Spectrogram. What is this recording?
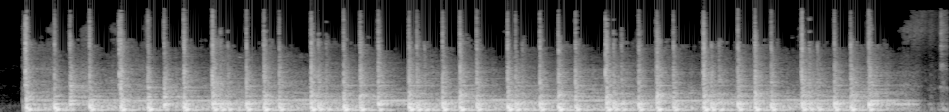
Barril prensado
En algunos pueblos venezolanos en vez de usar la tambora, utilizan este tambor, el cual tiene forma de barril. El cuero es fijado con prensas de metal. De uso en las parrandas venezolanas.Este sonido lo grabamos como parte de una entrevista que le realizamos a Rafael Rondón, director del grupo "El Valle". Se realizó una grabación simple con un celular Sony y luego se editó con Audacity, se ecualizó y normalizó.
"In some Venezuelan towns, instead of using the tambora, they use this tambor, which is shaped like a barrel. The leather is fixed with metal presses. For use in Venezuelan parrandas. We recorded this sound as part of an interview we conducted with Rafael Rondón, director of the group "El Valle".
